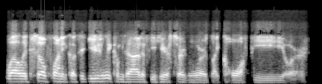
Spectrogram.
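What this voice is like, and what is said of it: New York accent. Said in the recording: “there's that New York accent”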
